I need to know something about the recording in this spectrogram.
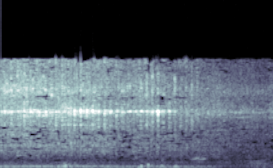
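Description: Faint street background noise with no clear single source, fading over the two seconds.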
